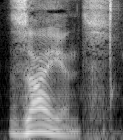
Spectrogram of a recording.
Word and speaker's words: Zients: Am I pronouncing that right? – Zients. – Zients. – As in science.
